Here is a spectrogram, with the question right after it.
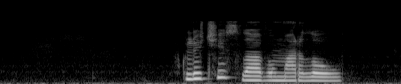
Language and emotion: Russian, sad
